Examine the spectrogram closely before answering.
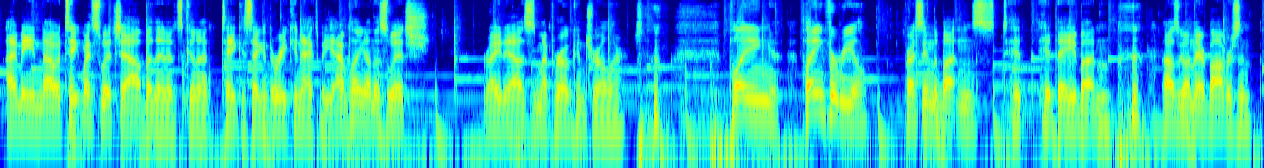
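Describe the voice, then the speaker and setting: A man's voice: mid-range voice, fairly even intonation, brisk, soft background music. Chatty young man with a fading voice. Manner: chatty, laughs often, repeats phrases. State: voice keeps giving out. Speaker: streamer. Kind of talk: casual live-stream chat reading comments.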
